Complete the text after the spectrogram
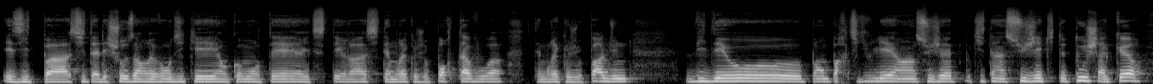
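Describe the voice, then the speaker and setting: A man's voice: medium pitch, moderate pace. A man in his late twenties, originally from Cameroon, chatting casually in a vlog with loose, rambling talk full of fillers. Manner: relaxed and rambling, many fillers like voilà and euh. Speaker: YouTuber.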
